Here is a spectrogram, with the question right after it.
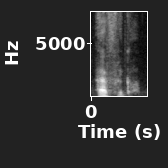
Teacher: this word Africa is marked with a stress on the initial syllable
